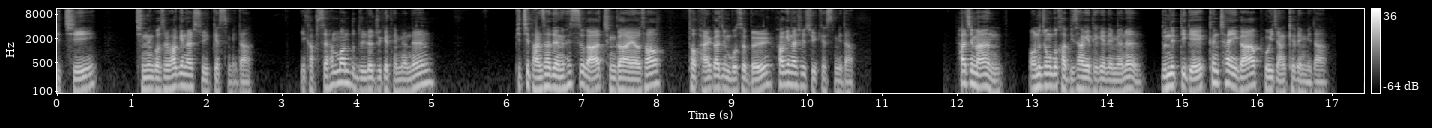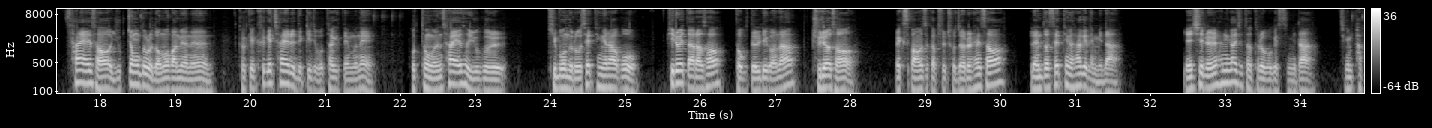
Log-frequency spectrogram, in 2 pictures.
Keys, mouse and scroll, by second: 33.6-34.8 middle drag.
